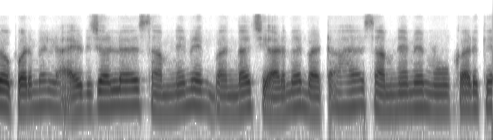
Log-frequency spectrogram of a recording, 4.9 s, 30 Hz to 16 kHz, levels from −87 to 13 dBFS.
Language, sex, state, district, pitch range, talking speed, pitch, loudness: Hindi, male, Chandigarh, Chandigarh, 120-140 Hz, 230 wpm, 130 Hz, -17 LUFS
